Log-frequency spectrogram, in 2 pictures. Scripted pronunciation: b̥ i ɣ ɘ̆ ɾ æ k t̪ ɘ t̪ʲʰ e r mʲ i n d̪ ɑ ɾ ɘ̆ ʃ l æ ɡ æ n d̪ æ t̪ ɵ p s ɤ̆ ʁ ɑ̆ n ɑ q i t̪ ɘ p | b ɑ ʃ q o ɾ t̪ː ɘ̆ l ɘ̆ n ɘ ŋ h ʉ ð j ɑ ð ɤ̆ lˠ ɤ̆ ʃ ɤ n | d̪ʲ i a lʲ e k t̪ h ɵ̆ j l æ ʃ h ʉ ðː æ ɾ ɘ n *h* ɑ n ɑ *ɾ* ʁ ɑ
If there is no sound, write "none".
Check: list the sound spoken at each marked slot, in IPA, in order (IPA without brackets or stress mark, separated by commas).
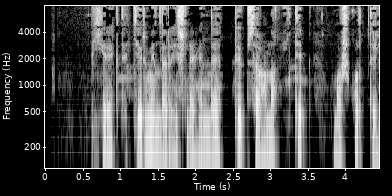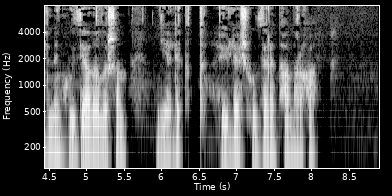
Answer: h, ɾ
